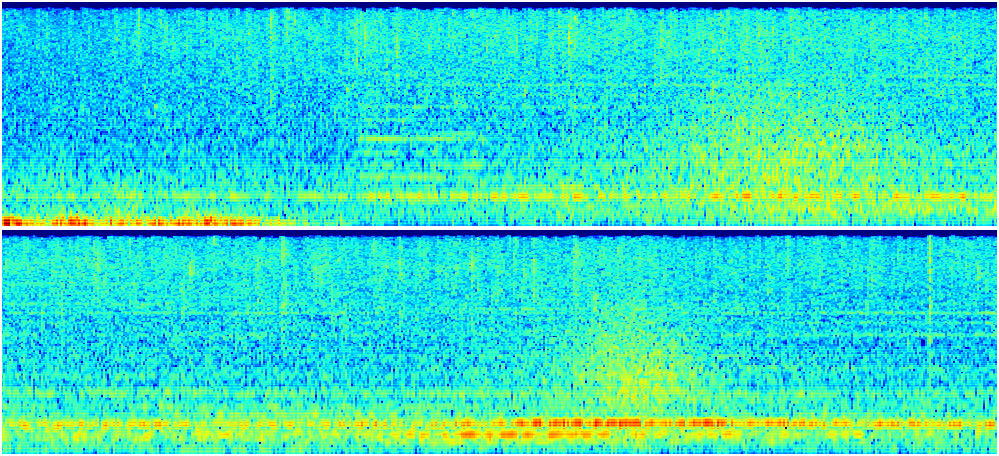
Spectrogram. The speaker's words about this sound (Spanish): Esa luz de la noche, aspirando el olor a tierra mojada y la lluvia de fondo. Aún no les molesta la lluvia, yo siempre le encuentro ventajas.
